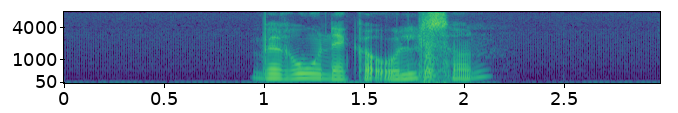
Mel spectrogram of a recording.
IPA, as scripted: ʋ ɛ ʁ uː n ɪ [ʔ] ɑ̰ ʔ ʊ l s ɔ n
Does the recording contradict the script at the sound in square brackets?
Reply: yes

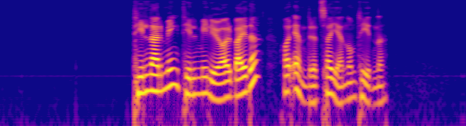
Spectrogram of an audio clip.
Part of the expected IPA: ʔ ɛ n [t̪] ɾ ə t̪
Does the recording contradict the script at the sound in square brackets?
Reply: yes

